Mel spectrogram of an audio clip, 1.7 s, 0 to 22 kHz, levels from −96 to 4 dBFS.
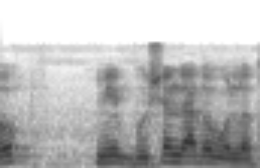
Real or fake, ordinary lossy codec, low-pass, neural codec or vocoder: real; none; 7.2 kHz; none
